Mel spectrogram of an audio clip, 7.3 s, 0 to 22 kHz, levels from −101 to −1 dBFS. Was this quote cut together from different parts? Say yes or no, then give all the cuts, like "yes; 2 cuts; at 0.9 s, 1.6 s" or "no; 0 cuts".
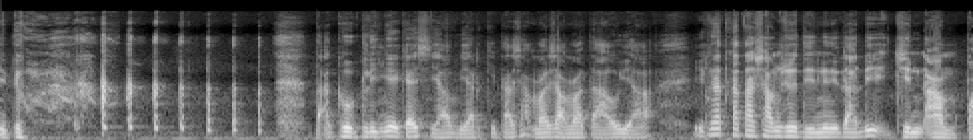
no; 0 cuts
